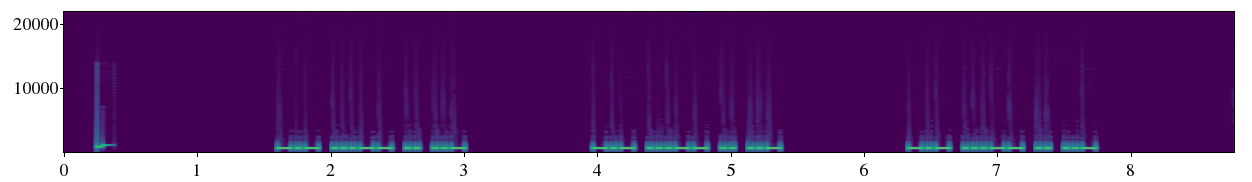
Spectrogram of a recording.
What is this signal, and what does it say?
Morse code, heard as a keyed tone, about 34 wpm, 700 Hz. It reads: K3IU K3IU K3IU
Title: Call Signs Repeated 2x - 35wpm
